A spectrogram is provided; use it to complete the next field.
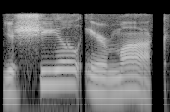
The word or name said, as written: Yesil Irmak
